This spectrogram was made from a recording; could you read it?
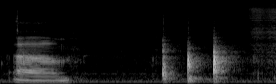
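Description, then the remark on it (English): Three quick, sharp knocks on wood, evenly spaced, come right after a brief spoken voice, with a faint hiss at the very end. “Next time we win a playoff series, we're going to knock on wood.”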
